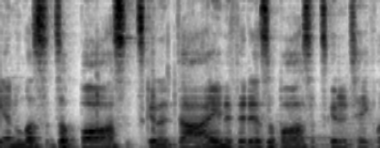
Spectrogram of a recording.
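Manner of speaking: normal talking voice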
